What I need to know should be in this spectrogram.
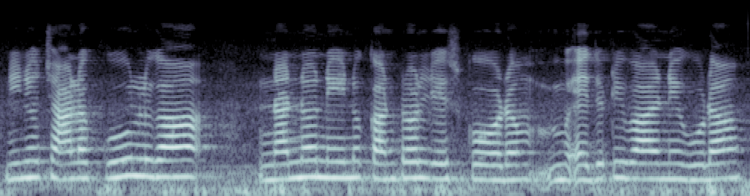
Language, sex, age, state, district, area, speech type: Telugu, female, 18-30, Andhra Pradesh, Srikakulam, urban, spontaneous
